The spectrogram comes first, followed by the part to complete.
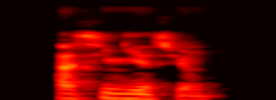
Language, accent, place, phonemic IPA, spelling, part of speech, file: French, France, Lyon, /a.si.ɲa.sjɔ̃/, assignation, noun, LL-Q150 (fra)-assignation.wav
- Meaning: summons, subpoena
